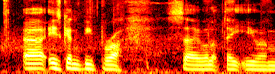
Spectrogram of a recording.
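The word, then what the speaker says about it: Brough: You don't You don't say bruh. It's Bruff. So, you actually pronounce the G and H.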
